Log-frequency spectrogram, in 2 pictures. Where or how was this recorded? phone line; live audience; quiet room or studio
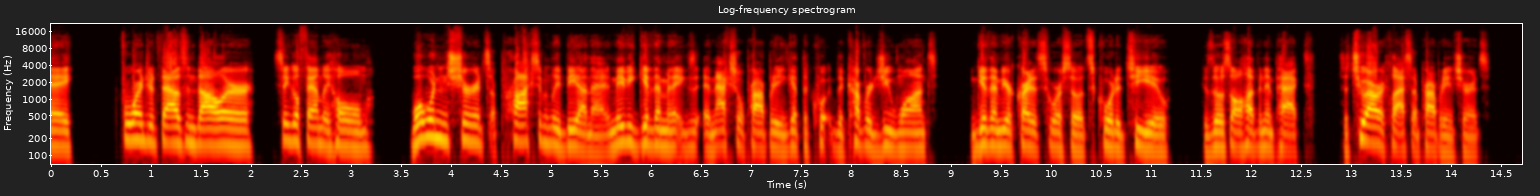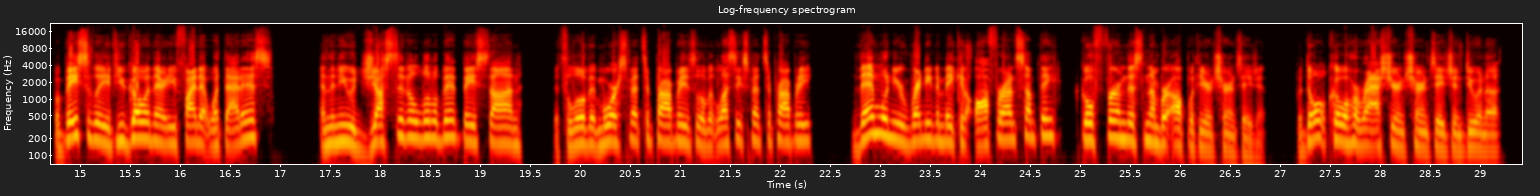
live audience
